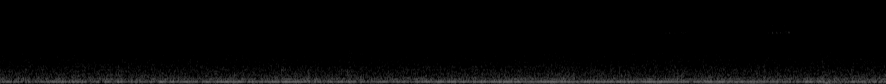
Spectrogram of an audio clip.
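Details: Female cat Danci purring while being massaged, still tentative after arriving; first purr heard since her arrival. Steady low continuous rumble throughout, with faint high chirps near the end, indoors.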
